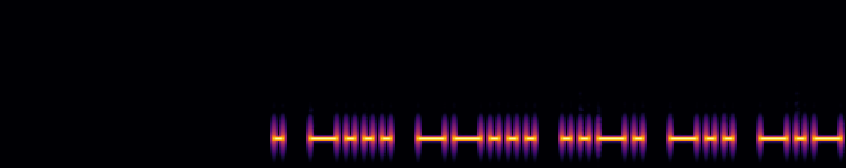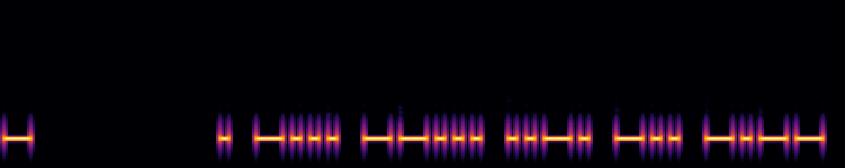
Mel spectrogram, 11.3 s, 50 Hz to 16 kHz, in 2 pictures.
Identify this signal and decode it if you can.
Morse code, heard as a keyed tone, about 20 wpm, 700 Hz. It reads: EB7FDY EB7FDY
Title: DXCC-100 Call Signs - 6 Characters - Repeated 3x - 20wpm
